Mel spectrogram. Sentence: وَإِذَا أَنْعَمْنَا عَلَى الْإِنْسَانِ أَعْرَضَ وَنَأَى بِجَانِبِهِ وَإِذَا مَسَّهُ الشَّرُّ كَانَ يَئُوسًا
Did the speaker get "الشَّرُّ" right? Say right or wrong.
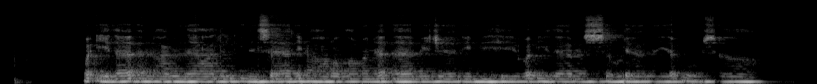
wrong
